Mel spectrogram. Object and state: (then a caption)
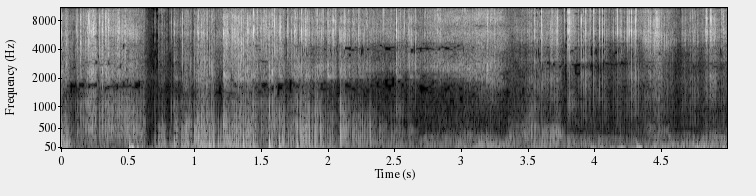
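Himalayan salt block. Long nails scratch fast across the solid surface of a large, flat Himalayan salt block. The result is a dense, crackling rasp of rough scratches with bright, hissy grit on top and a strong low rumble underneath, steady and loud from start to finish.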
